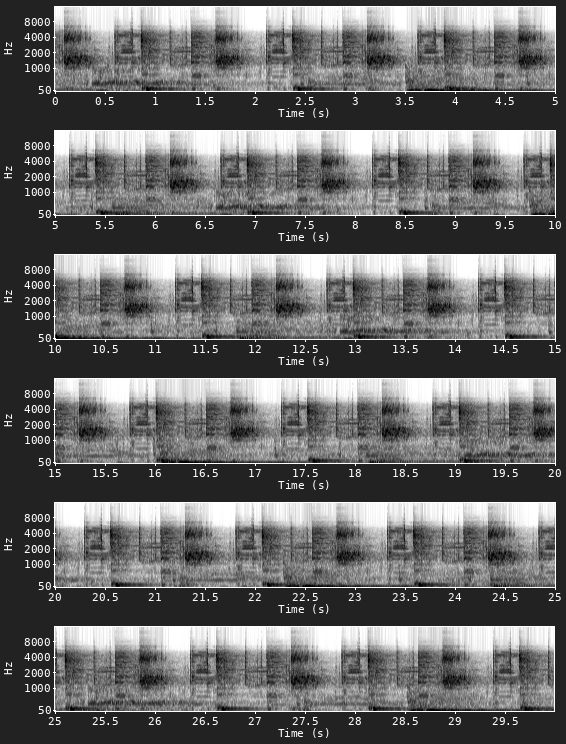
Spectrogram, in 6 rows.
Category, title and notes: Music > Other
Electronic Music Drum Loop
This is a loop Generated with Kontakt 8 in the LUNA DAW and captured into a sampler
